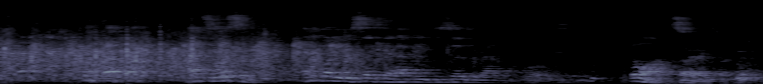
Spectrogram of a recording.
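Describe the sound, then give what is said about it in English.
An audience claps in a steady, dense burst of applause that fades, with voices talking and cheering over it, then a brief louder flurry near the end. “Round of applause.”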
